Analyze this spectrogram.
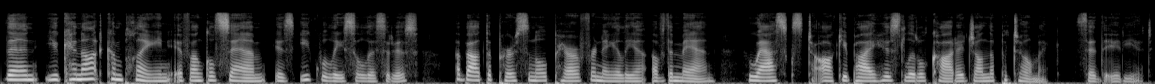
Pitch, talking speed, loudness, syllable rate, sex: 170 Hz, 155 wpm, -21 LUFS, 5.2 syllables/s, female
